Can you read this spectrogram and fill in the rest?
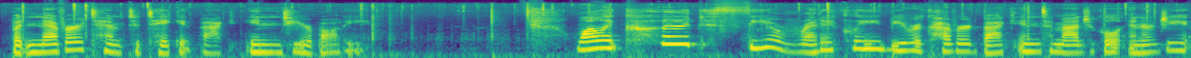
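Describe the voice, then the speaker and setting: A woman playing a gentle, patient demon tutor in an ASMR roleplay, speaking in measured, formal instruction that often drops toward a whisper. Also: mid-range voice, slight background noise, close to an everyday voice. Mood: cautioning, patient. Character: gentle, patient demon tutor guiding a magic student, female.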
